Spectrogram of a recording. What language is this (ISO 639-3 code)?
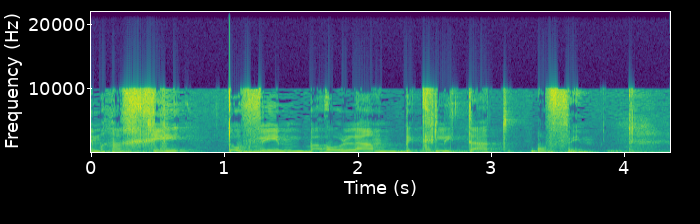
heb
